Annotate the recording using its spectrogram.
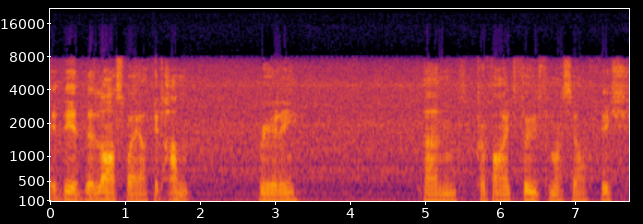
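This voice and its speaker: A London accent, monotone and flat, at a very slow pace with long, frequent pauses. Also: man, very deep, low pitch for a man. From London, England. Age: 60s. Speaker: sailor and vlogger. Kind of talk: casual storytelling monologue. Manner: halting, many fillers and restarts.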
